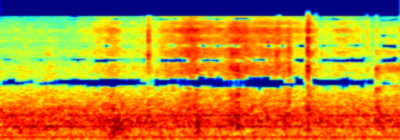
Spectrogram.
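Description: Faint rustling and crinkling of plastic snack wrappers being handled, with a few soft ticks.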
